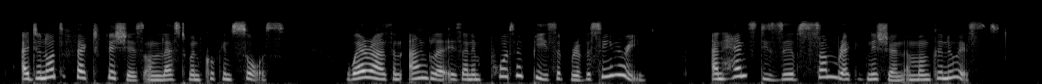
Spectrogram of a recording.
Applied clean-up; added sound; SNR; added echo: none; none; none; none.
